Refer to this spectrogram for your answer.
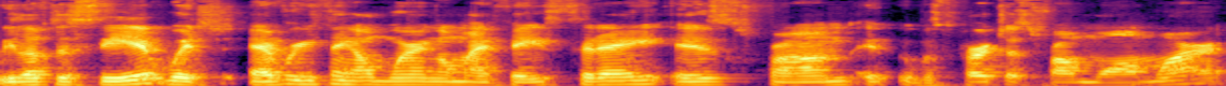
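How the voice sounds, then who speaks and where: On a very clean recording with a silent background, a man with an American accent talks at a fairly quick pace in a bright, sharp, animated tone. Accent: Philadelphia accent (viewer remarks). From US Northeast, Philadelphia. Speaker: livestream shopping host, beauty creator. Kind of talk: live stream chat and product demo. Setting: live video stream.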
